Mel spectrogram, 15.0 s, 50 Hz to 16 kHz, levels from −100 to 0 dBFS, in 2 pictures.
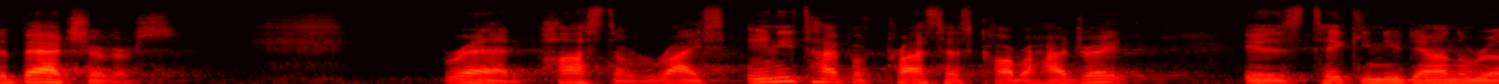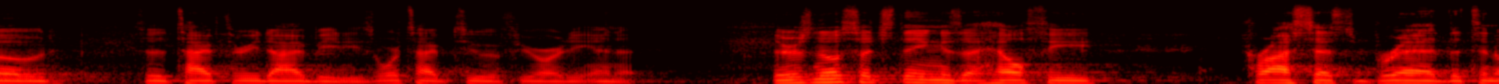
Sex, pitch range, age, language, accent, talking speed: male, 100-115 Hz, 40-59, English, American, 165 wpm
